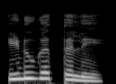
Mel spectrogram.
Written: ಇಡುಗತ್ತಲೆ

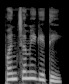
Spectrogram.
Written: ಪಂಚಮಿಗಿತಿ

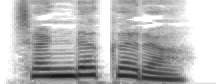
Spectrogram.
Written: ಚಂಡಕರ

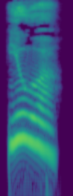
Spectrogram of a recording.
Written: ಯಾವ

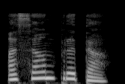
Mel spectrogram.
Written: ಅಸಾಂಪ್ರತ

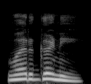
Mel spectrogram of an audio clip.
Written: ವರ್ಗಣಿ

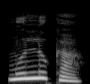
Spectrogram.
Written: ಮುಲ್ಲೂಕ

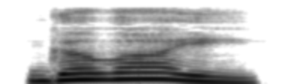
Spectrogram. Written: ಗವಯ

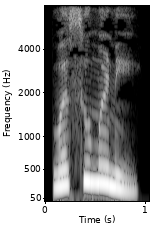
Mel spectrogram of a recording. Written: ವಸುಮಣಿ

